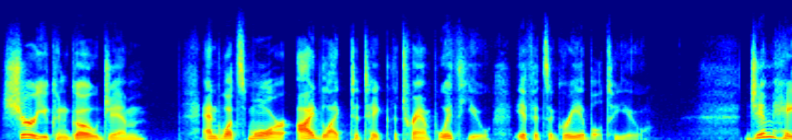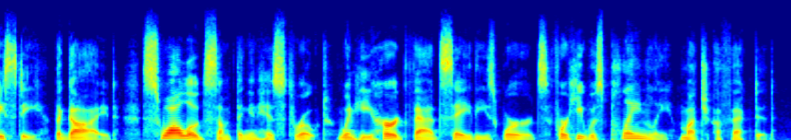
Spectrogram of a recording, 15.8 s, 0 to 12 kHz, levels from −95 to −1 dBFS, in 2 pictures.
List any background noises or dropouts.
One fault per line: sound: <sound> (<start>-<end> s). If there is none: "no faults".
no faults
